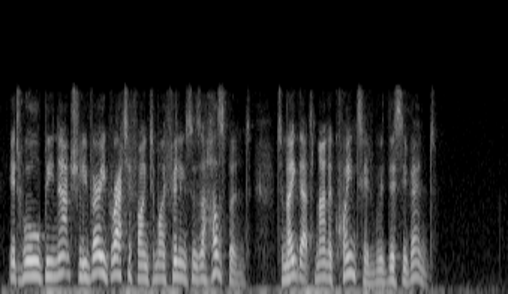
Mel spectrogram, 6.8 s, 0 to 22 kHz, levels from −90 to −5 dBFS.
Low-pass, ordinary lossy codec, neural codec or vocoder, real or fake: 7.2 kHz; Opus, 16 kbps; none; real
